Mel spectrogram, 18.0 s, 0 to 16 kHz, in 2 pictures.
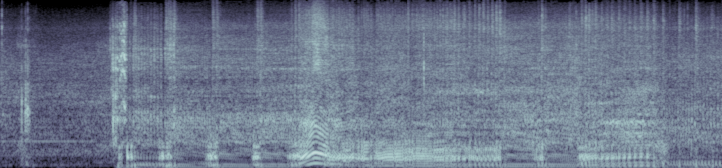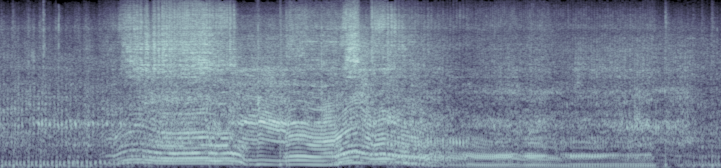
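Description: Beta 300 two-stroke enduro motorcycle engine. It cuts in sharply about a second and a half in and takes a few quick throttle blips. It is then revved up and down hard, with a long high rev in the middle.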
